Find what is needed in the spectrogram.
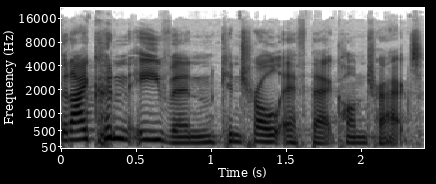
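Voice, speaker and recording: The speaker has a New Zealand accent and lively intonation. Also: woman. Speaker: legal tech executive, former lawyer. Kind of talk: panel discussion.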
